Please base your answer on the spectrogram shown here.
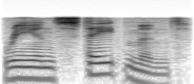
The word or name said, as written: reinstatement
